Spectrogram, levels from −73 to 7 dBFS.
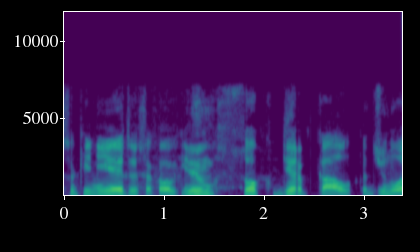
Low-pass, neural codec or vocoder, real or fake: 7.2 kHz; codec, 16 kHz, 2 kbps, FreqCodec, larger model; fake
